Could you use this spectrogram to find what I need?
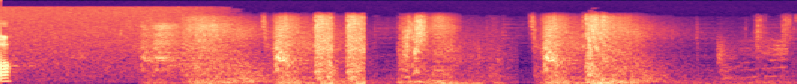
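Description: Energy blasts whoosh and crackle in short bursts.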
